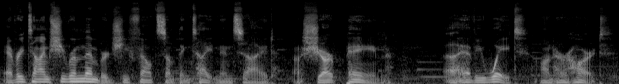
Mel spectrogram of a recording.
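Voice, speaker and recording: Low-pitched male audio drama narrator. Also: lively intonation, normal speed, a bit bright, faint music behind.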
